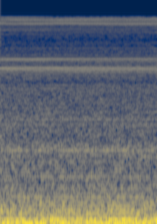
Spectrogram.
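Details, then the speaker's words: Golf cart charger plugged in and charging: a steady low electrical hum, the normal buzz indicating it is connected correctly. "otherwise it's not charging and you'll hear a buzzing sound also from the charger if it's connected correctly"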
